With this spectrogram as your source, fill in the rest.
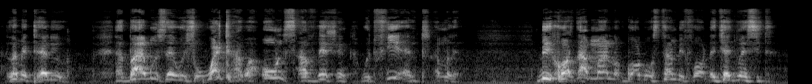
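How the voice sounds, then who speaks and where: A man's voice: very high-pitched, gravelly. A middle-aged man with a Ghanaian accent preaching a sermon with passion, repeating phrases for emphasis and switching between English and Twi, recorded on a headset mic in a small room.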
